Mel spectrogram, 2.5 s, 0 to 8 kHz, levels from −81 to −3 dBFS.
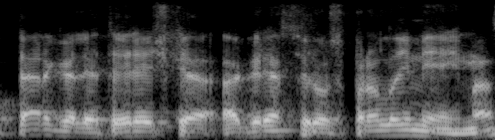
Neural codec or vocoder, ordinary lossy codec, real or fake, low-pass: none; Opus, 16 kbps; real; 7.2 kHz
